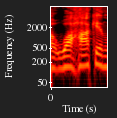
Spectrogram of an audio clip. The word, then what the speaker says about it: Oaxaca: So that's that's pronounced Oaxaca, which Oaxacan. – Is a region. It's a state in Mexico.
